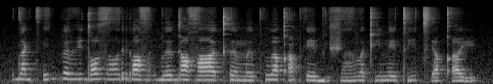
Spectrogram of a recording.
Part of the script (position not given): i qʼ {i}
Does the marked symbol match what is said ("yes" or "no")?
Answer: no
